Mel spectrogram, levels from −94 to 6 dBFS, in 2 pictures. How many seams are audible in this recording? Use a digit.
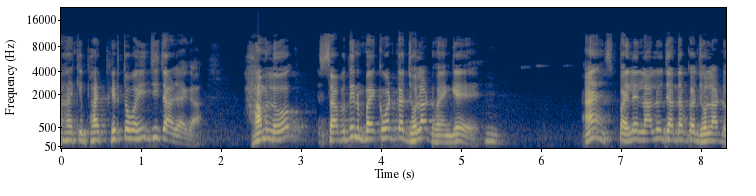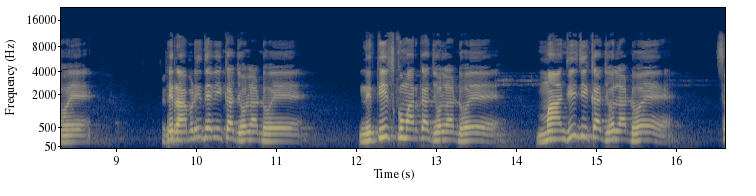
1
